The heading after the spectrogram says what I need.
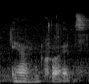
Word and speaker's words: Ehrenkreuz: Her honors include the Guggenheim Fellowship, the University of Ghent Sarton Chair, the, correct me if I pronounce this correctly, the Ehrenkreuz from the government of Austria? Ehrenkreuz.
